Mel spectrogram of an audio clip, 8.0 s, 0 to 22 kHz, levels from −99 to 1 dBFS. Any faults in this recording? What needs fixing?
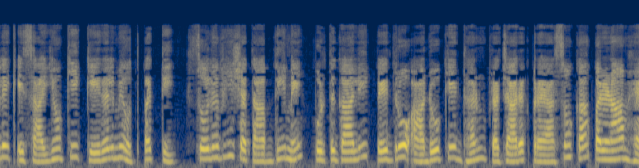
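Throughout the clip, the speech's treble reaches 20.5 kHz yet sounds synthetic, with s sounds gritty, metallic or lispy. The likely cause is heavy HE-AAC compression: spectral band replication copies lower bands upward under a coarse envelope, so harmonics misalign across the crossover, which fits a bitrate around 16 kbps. To prevent it, encode at a higher bitrate, or use plain AAC or a lossless format.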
